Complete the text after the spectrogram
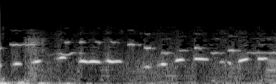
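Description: Someone whistles a short tune, a quick run of clear, bright notes that rise and fall in pitch with brief gaps between phrases, fairly loud and with no talking.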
